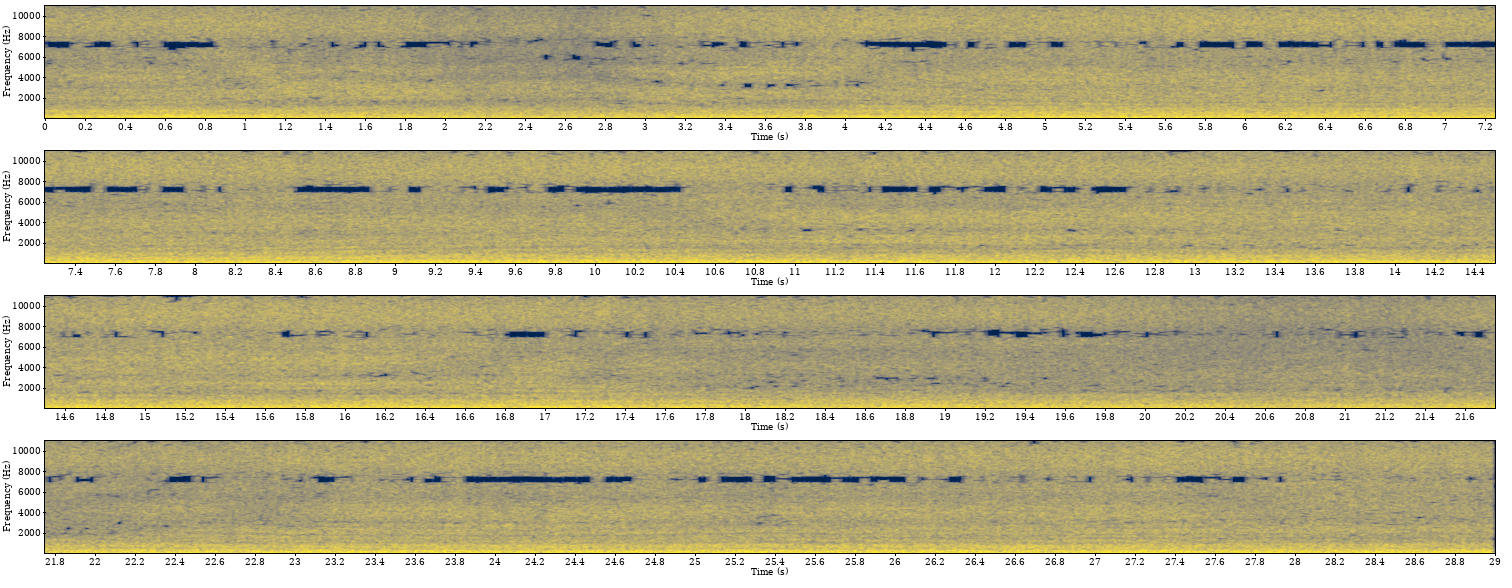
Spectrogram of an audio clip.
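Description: Waterfall pouring over a sandstone ledge close by: a loud, steady rush of falling water.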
